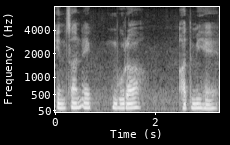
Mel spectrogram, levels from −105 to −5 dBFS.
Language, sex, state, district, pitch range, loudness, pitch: Hindi, male, Arunachal Pradesh, Lower Dibang Valley, 125-130 Hz, -17 LUFS, 125 Hz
